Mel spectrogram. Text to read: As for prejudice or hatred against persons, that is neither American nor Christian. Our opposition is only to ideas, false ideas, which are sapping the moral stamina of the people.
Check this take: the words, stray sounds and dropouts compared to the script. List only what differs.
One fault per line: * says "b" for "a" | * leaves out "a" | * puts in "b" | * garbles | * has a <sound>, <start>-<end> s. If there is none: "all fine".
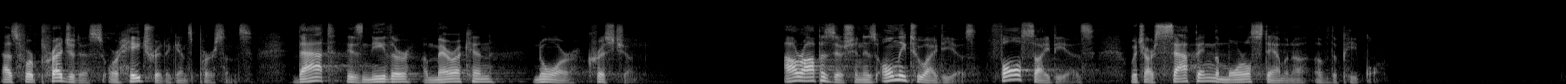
all fine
